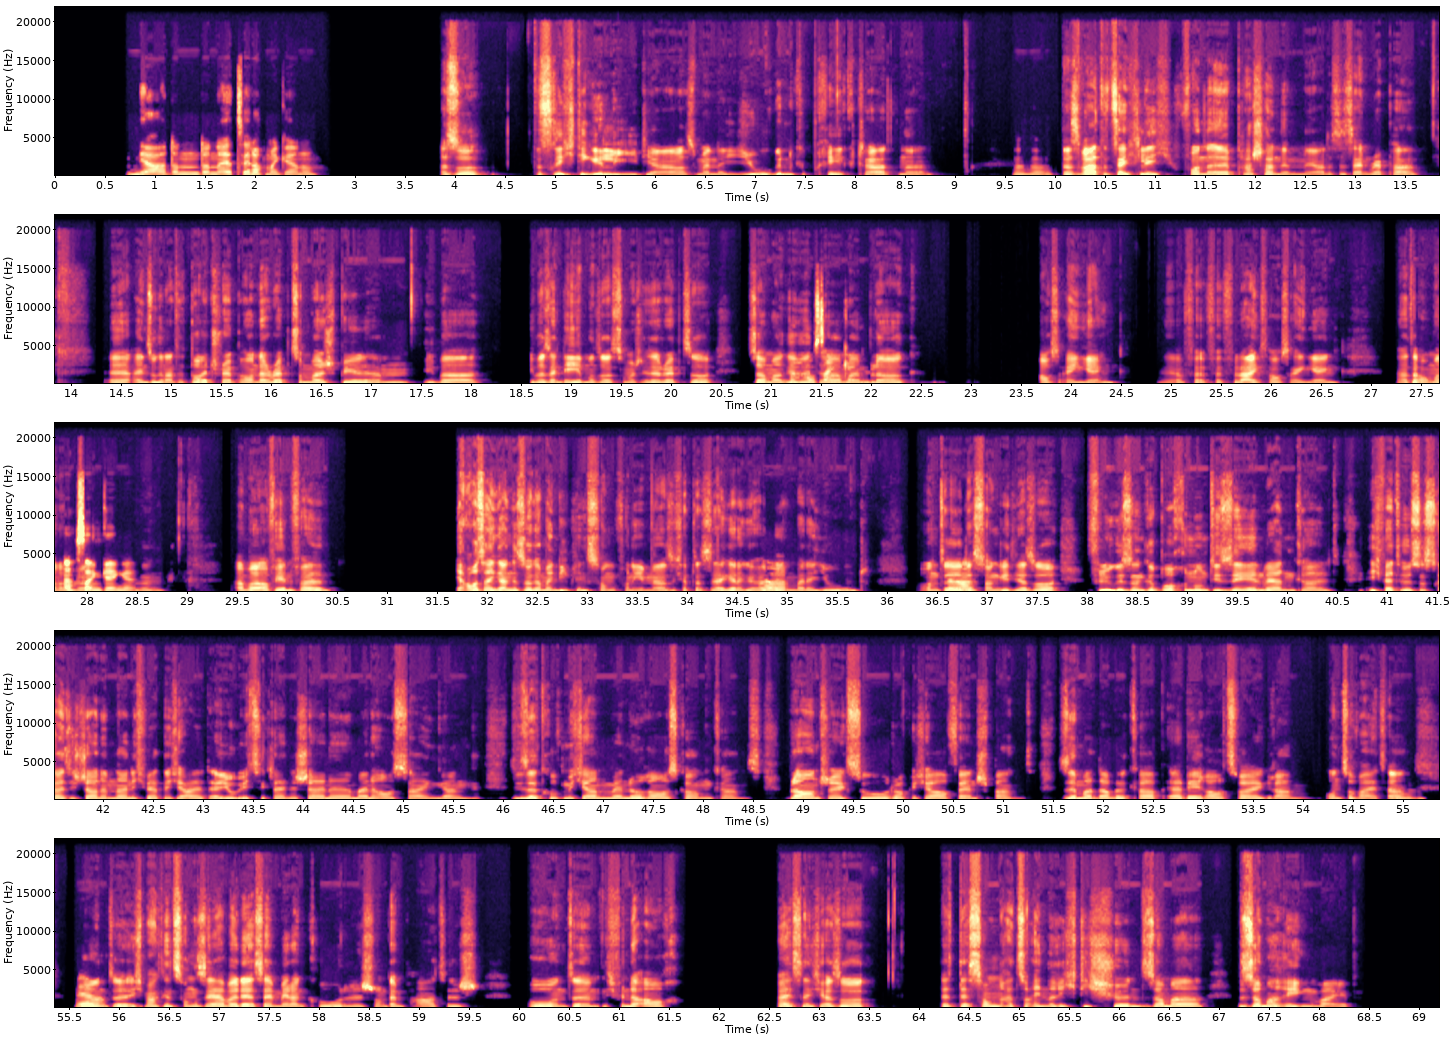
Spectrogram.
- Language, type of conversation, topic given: German, podcast, Welche Musik hat deine Jugend geprägt?
- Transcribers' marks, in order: stressed: "Jugend"; other background noise; singing: "Sommergewitter, mein Block"; put-on voice: "Hauseingang"; put-on voice: "Hauseingang"; giggle; singing: "Flügel sind gebrochen und die … raucht zwei Gramm"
